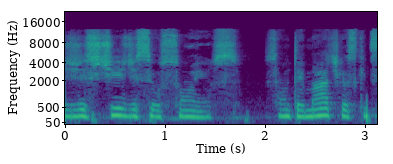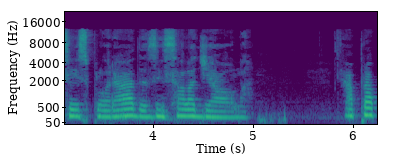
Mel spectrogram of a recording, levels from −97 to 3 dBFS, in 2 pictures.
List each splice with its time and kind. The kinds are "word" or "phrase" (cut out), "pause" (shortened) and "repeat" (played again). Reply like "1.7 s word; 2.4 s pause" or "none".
1.9 s pause; 3.0 s word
